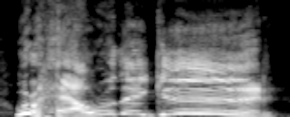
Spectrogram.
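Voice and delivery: high, very loud, drawn-out outraged shout; Vernon's mad rant. Retold or imitated. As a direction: imitate a riled-up podcaster, yelling slowly. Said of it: "He was getting so mad".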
